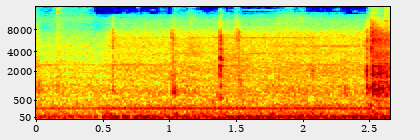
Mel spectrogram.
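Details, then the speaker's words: CD009 front-mount shifter relocation with reverse lockout, after a fresh install; crisp clicks as the lever goes through 1st to 6th and reverse, each gear sounding different, 5th/6th gates half the usual throw — normal gear engagement. "5th, 6th, and reverse. And you can clearly hear that audibly. Every gear sounds different."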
